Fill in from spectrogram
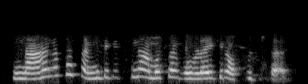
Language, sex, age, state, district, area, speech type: Odia, female, 18-30, Odisha, Jajpur, rural, conversation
